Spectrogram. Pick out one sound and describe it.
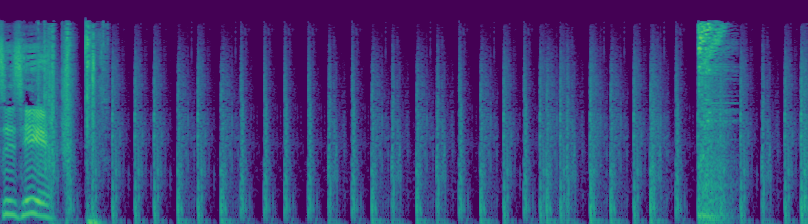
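Footsteps run at a steady pace.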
